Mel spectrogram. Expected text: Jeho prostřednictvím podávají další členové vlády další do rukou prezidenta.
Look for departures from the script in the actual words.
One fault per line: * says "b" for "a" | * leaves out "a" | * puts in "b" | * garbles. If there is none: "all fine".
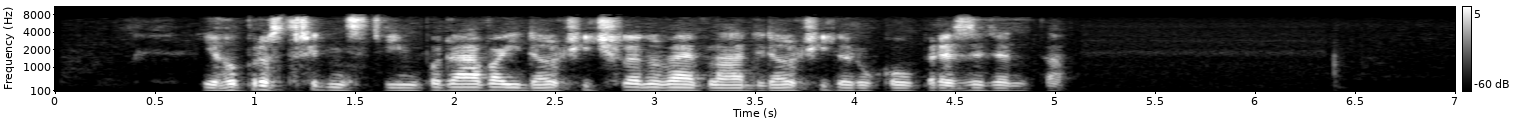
all fine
